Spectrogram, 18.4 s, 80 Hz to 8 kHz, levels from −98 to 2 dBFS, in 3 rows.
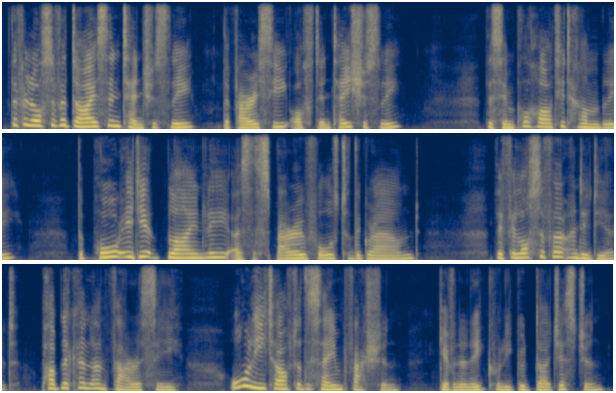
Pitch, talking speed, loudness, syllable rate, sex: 230 Hz, 120 wpm, -17 LUFS, 5.0 syllables/s, female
